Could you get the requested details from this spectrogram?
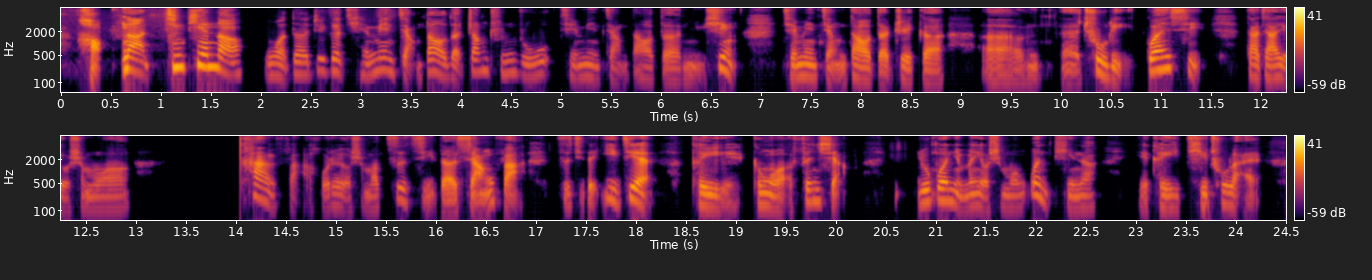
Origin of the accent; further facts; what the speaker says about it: Beijing, China; accent: Beijing; moved away; 我们从中国长大的人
